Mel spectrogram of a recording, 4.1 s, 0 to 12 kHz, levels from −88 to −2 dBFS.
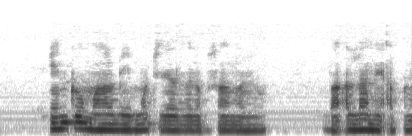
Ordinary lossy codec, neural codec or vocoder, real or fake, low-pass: AAC, 48 kbps; none; real; 7.2 kHz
